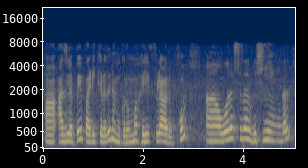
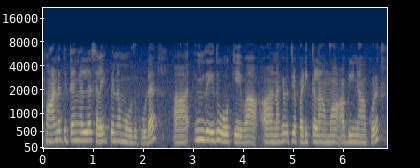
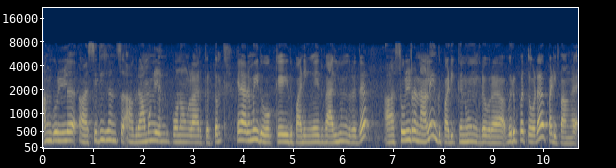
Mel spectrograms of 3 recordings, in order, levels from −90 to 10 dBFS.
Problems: none marked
